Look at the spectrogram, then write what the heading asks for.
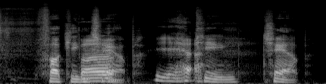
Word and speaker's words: Pho-King: because it's spelled Pho-King Champ, which we So pronounce fucking pho, champ.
